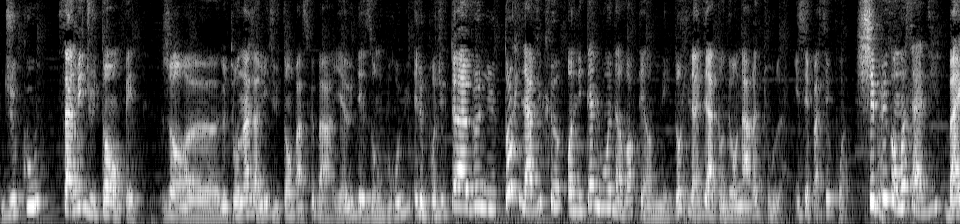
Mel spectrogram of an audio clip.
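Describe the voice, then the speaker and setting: A woman telling a funny story in a vlog, acting out other people and raising her voice for effect. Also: on the low side. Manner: animated, acts out other people's voices and shouts. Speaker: comedian storyteller.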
